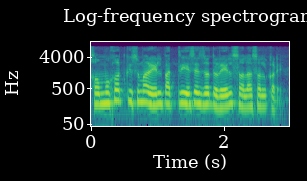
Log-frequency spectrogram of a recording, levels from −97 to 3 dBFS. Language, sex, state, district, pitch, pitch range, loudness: Assamese, male, Assam, Kamrup Metropolitan, 185 Hz, 165-200 Hz, -14 LUFS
